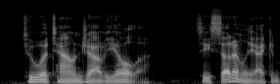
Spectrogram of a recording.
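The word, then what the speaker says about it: Tagovailoa: Townge Aviola. Townge? Does it rhyme with lounge? Townge Aviola? Tua Townge Aviola.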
